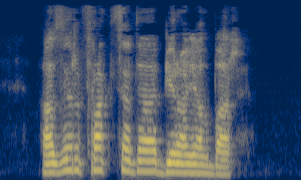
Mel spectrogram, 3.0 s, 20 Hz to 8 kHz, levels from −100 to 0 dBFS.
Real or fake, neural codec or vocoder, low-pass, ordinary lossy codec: fake; autoencoder, 48 kHz, 128 numbers a frame, DAC-VAE, trained on Japanese speech; 7.2 kHz; MP3, 48 kbps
